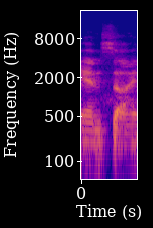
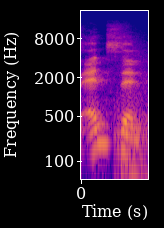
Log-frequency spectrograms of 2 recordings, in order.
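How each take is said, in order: First: The second syllable sounds like 'sign'. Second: The second syllable sounds like 'sin'. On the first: The speaker calls it wrong. "I'm just saying it wrong when I say ensign" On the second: The speaker calls it right. "It's it is ensign"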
